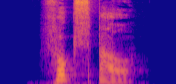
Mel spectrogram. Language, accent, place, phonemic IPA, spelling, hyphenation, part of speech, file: German, Germany, Berlin, /ˈfʊksˌbaʊ̯/, Fuchsbau, Fuchs‧bau, noun, De-Fuchsbau.ogg
- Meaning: foxhole (den of a fox)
